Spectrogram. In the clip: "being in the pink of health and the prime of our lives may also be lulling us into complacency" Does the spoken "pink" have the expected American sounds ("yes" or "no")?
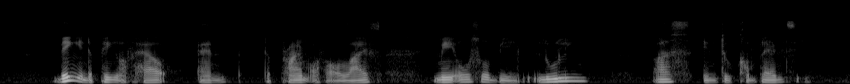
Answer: no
